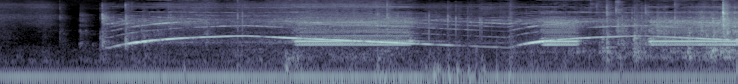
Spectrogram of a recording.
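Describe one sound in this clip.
A toy fire truck siren wails electronically, rising and falling.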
